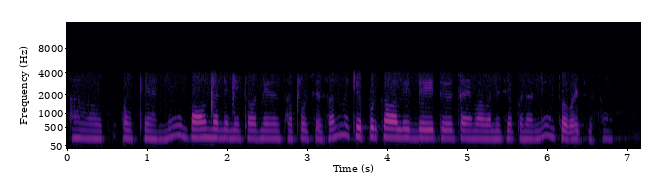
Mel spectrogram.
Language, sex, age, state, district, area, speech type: Telugu, female, 18-30, Telangana, Hyderabad, urban, conversation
